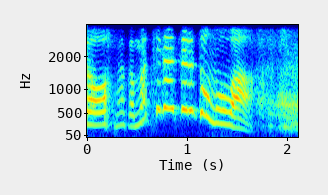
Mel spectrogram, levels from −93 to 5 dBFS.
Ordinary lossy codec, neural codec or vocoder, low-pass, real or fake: Opus, 16 kbps; codec, 24 kHz, 0.9 kbps, DualCodec; 3.6 kHz; fake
